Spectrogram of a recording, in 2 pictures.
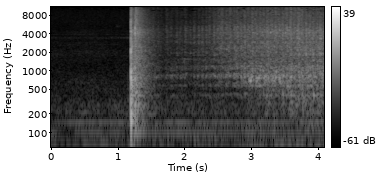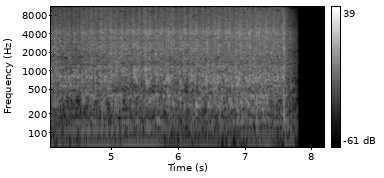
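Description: A sharp knock, followed by a dense, fine rattling noise that builds over about a second, holds steady for about five seconds and then cuts off abruptly.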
